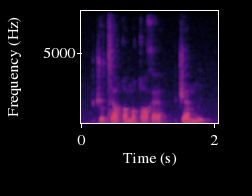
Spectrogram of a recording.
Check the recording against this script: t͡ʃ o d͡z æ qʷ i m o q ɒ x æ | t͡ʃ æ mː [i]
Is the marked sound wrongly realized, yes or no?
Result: no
